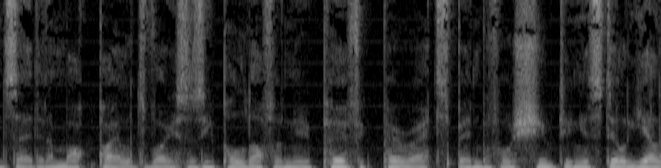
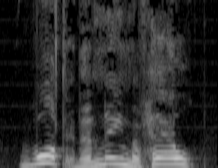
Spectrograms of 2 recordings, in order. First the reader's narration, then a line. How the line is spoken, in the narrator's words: Visa yelled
